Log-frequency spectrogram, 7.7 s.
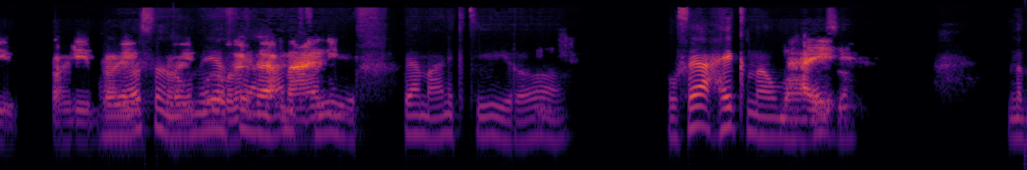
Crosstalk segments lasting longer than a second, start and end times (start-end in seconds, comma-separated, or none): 0.8-2.7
